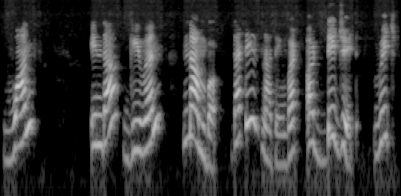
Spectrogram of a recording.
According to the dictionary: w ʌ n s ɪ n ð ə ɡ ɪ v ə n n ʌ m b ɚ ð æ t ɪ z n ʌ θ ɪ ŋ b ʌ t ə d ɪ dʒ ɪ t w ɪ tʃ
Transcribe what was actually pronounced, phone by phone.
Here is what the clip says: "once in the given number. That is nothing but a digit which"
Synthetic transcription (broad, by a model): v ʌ n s ɪ n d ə ɡ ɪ v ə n n ʌ m b ɚ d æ t ɪ z n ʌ t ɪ ŋ b ʌ t ə d ɪ dʒ ɪ t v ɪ tʃ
